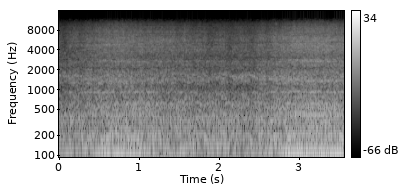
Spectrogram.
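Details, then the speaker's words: Isuzu KB300 diesel at an aircon shop during AC gas refill, revved: rough uneven low droning growl that swells and fades; owner suspects a bad AC belt or pulley, sound points to a failing compressor. "Just found out now that I think my belt or my pulley on the AC, it's bad. It's bad, so it's making this noise."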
